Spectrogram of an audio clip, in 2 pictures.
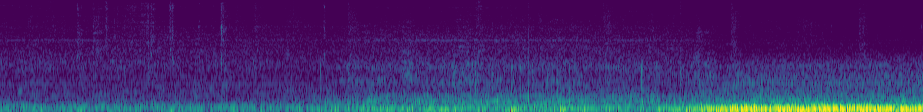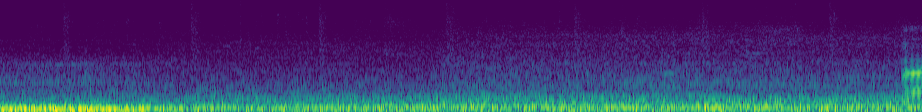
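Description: Airliner jet engines heard from inside the cabin: after some quieter cabin noise, a loud low rumble comes up sharply about six and a half seconds in and holds, as the aircraft powers up for takeoff.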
